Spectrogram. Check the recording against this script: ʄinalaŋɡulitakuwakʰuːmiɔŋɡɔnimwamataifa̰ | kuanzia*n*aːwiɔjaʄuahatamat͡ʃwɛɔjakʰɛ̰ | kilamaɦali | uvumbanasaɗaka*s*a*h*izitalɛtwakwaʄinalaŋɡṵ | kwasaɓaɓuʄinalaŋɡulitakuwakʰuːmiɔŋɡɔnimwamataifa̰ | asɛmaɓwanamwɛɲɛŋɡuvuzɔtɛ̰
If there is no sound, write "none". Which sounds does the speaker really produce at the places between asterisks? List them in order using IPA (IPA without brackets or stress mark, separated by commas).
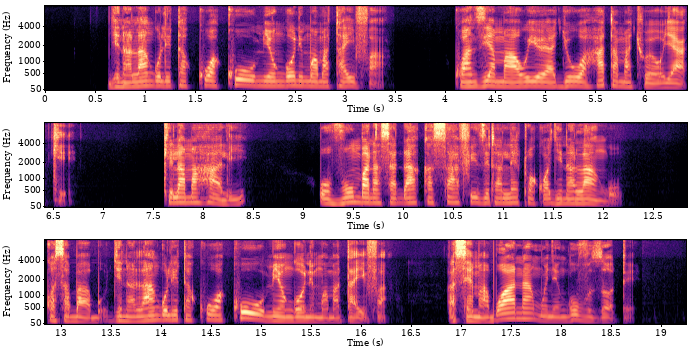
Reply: m, s, f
